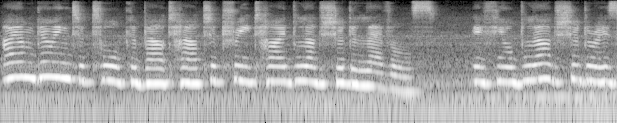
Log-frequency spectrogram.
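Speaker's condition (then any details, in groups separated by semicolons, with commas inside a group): Cerebral palsy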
